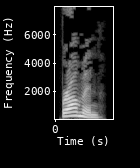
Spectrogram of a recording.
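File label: "brahmin", English, British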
